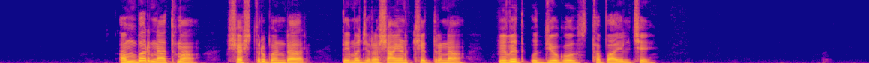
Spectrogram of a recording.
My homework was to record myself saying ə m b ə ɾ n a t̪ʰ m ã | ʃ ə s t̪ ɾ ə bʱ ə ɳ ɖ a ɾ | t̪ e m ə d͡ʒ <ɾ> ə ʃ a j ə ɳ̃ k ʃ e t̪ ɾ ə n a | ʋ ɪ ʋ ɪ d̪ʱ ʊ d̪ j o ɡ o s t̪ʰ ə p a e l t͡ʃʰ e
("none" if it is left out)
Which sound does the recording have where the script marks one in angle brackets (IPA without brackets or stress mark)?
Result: ɾ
